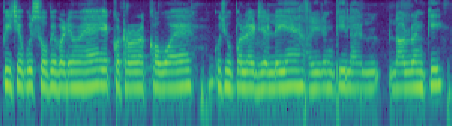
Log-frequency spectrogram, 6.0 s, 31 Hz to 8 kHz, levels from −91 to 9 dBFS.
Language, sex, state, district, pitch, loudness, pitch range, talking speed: Hindi, male, Uttar Pradesh, Shamli, 170 Hz, -16 LUFS, 170-180 Hz, 230 wpm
